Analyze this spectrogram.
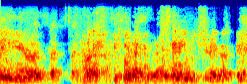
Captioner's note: laughing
